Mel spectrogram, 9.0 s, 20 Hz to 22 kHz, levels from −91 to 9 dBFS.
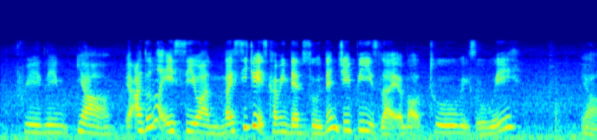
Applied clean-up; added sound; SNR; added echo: none; none; none; none.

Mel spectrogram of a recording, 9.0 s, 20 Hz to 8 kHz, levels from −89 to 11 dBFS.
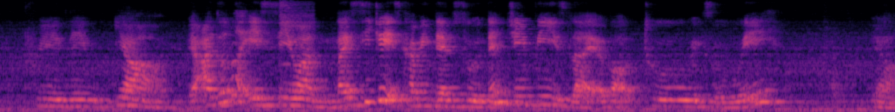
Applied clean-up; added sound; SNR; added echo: none; Cymbal; 14 dB; reverberation time 0.6 s.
